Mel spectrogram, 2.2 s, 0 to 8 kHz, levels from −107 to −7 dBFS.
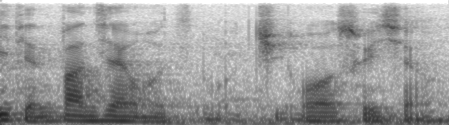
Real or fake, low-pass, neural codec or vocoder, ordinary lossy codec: real; 7.2 kHz; none; none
